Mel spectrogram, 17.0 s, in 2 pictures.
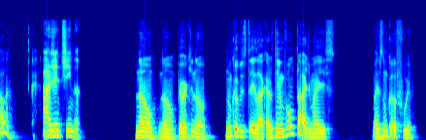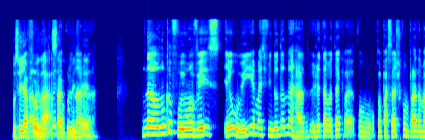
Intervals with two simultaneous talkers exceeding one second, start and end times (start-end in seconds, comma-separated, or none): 9.1-10.4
